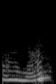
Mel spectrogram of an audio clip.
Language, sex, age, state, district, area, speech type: Telugu, female, 60+, Telangana, Hyderabad, urban, conversation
